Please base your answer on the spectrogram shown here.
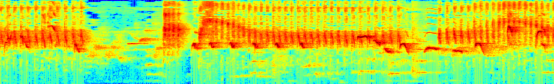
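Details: Caged green leafbird in Indonesia alternates dense chattering trills with clear whistled notes and quick slurred phrases, pausing once near the start, singing loudly throughout.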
